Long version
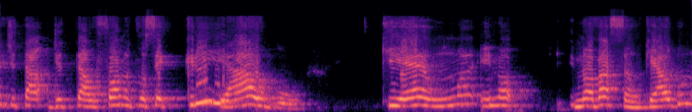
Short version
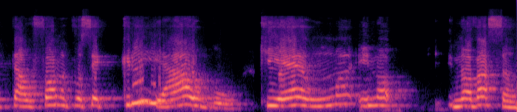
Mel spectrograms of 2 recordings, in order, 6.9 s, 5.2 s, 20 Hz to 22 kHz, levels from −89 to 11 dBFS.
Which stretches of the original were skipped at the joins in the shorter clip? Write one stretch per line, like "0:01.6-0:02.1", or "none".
0:03.2-0:03.8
